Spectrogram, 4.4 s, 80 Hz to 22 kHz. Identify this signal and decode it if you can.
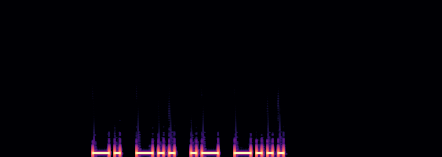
Morse code, heard as a keyed tone, about 22 wpm, 700 Hz. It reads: NDAB
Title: All Cut Numbers - 4-Digit 22wpm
